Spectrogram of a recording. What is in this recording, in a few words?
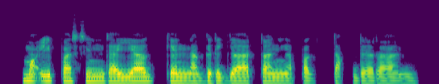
Ilocano; prestigious and hard-earned position - maipasindayag ken nagrigatan nga pagtakderan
